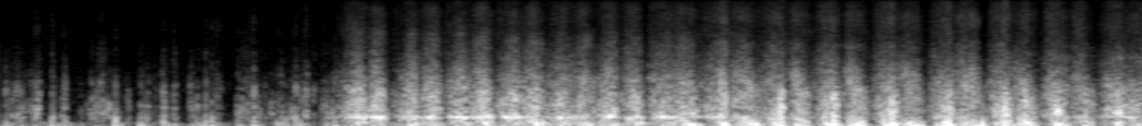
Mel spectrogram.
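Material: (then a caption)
Foam. Fingertips and short nails tap and scratch the black foam windscreen on a desk microphone. Muffled, bass-heavy thumps come first, then turn into dense, continuous rubbing and scratching with rapid irregular bumps.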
